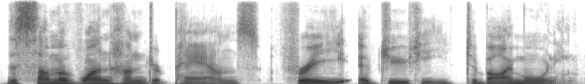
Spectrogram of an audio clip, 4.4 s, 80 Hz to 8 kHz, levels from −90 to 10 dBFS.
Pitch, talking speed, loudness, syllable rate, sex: 115 Hz, 165 wpm, -19 LUFS, 4.0 syllables/s, female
